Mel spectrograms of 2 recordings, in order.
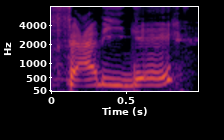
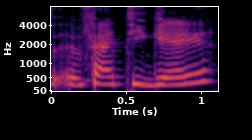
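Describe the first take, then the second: First: It is pronounced like the English words 'fatty gay'. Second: It is pronounced as a French word. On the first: It is a joke made in French class. The speaker calls it wrong. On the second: It is the real word for being tired. The speaker calls it right. "what we would say fatigué"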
